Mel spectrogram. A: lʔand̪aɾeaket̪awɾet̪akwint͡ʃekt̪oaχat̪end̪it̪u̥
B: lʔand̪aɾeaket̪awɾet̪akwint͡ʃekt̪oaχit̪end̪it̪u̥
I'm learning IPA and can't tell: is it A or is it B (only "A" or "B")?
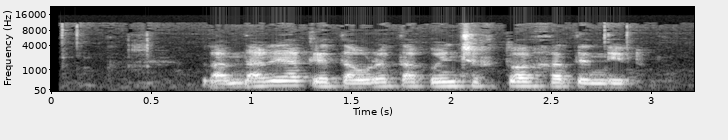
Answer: A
